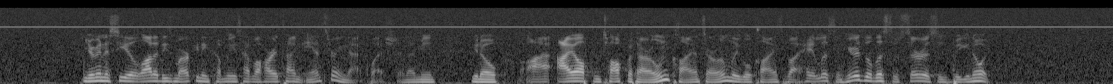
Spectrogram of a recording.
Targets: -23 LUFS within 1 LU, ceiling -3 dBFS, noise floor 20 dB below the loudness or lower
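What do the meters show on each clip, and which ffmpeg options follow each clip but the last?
steady tone 5800 Hz; tone level -29 dBFS; noise floor -31 dBFS; noise floor target -46 dBFS; loudness -25.5 LUFS; peak -6.5 dBFS; loudness target -23.0 LUFS
-> -af "bandreject=f=5.8k:w=30"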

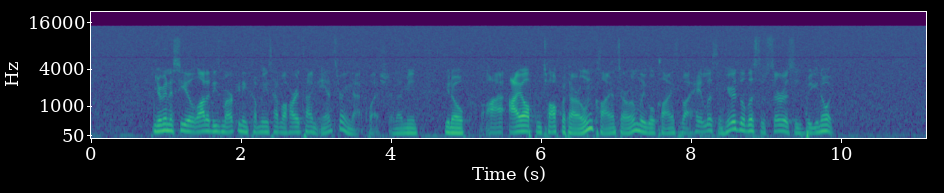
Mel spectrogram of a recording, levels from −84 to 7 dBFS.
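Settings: steady tone none; noise floor -39 dBFS; noise floor target -49 dBFS
-> -af "afftdn=nr=10:nf=-39"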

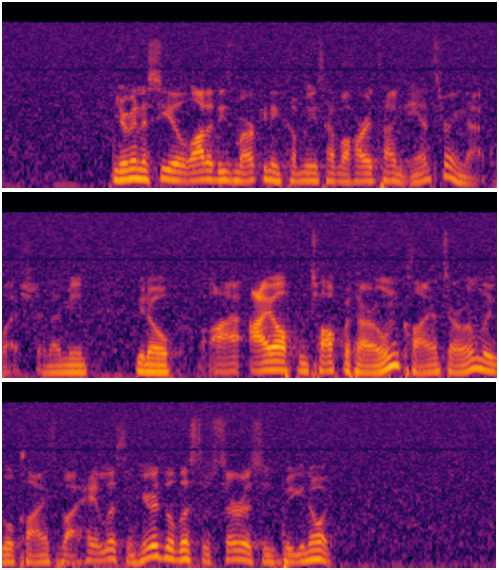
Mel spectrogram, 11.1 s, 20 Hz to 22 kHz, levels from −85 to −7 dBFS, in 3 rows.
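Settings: noise floor -47 dBFS; noise floor target -49 dBFS
-> -af "afftdn=nr=6:nf=-47"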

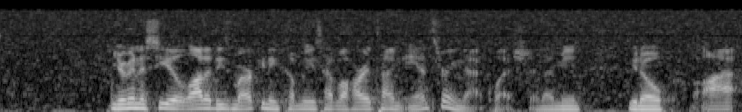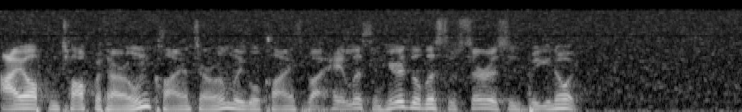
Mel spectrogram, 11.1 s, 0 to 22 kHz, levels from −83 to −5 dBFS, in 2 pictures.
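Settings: noise floor -50 dBFS; loudness -29.0 LUFS; peak -7.5 dBFS; loudness target -23.0 LUFS
-> -af "volume=6dB,alimiter=limit=-3dB:level=0:latency=1"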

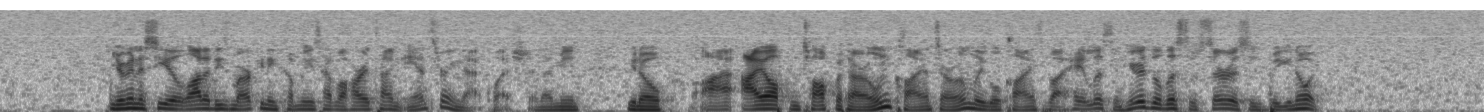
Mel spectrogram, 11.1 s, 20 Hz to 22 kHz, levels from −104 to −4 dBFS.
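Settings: loudness -23.0 LUFS; peak -3.0 dBFS; noise floor -44 dBFS

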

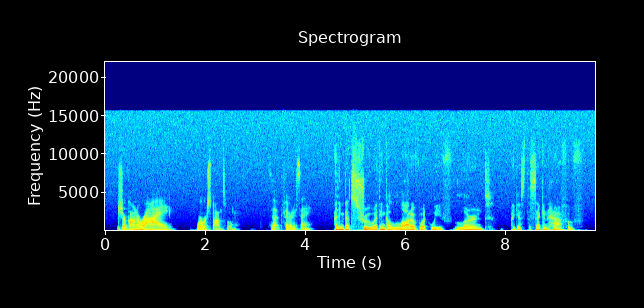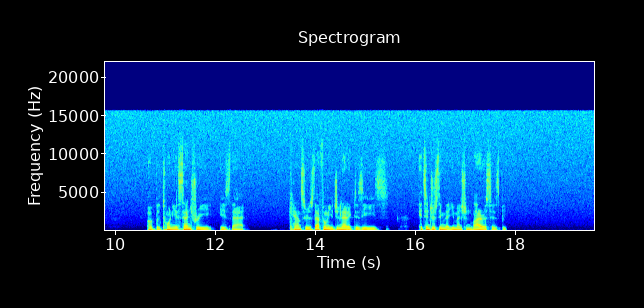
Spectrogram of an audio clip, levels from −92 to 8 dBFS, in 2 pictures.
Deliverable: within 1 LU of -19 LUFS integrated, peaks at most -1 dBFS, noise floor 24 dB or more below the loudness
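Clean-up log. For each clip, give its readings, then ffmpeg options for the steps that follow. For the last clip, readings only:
noise floor -49 dBFS; noise floor target -52 dBFS; loudness -28.0 LUFS; peak -12.5 dBFS; loudness target -19.0 LUFS
-> -af "afftdn=nr=6:nf=-49"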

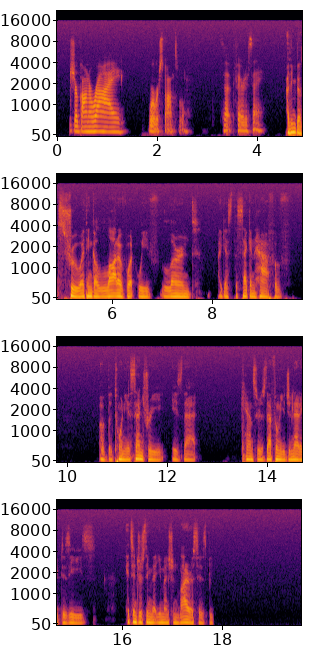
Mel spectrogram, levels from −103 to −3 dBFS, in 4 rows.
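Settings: noise floor -53 dBFS; loudness -28.0 LUFS; peak -12.5 dBFS; loudness target -19.0 LUFS
-> -af "volume=9dB"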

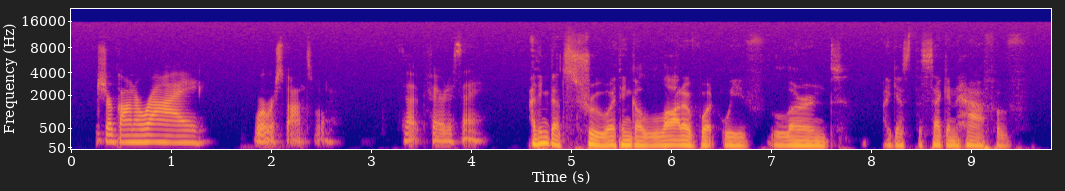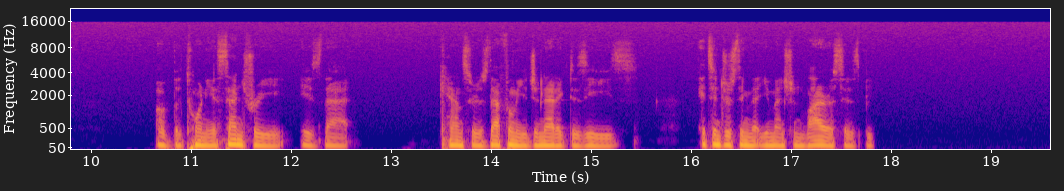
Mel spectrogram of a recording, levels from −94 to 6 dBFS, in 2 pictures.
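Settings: loudness -19.0 LUFS; peak -3.5 dBFS; noise floor -44 dBFS

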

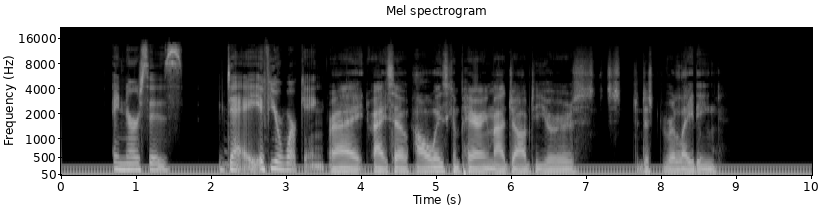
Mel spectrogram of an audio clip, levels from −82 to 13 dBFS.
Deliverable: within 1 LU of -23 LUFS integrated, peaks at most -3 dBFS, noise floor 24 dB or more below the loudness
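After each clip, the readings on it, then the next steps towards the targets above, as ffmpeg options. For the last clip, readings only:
hum 50 Hz; harmonics up to 250 Hz; hum level -25 dBFS; loudness -18.0 LUFS; peak -2.0 dBFS; loudness target -23.0 LUFS
-> -af "bandreject=f=50:t=h:w=4,bandreject=f=100:t=h:w=4,bandreject=f=150:t=h:w=4,bandreject=f=200:t=h:w=4,bandreject=f=250:t=h:w=4"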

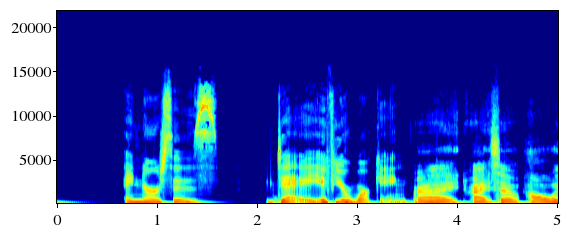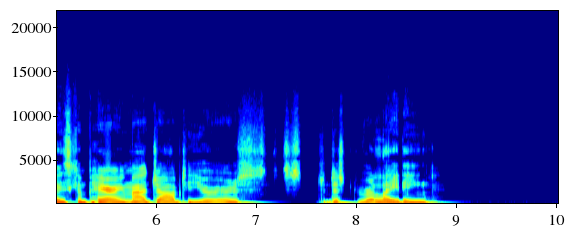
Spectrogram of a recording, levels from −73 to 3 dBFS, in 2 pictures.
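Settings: hum none; loudness -18.5 LUFS; peak -2.5 dBFS; loudness target -23.0 LUFS
-> -af "volume=-4.5dB"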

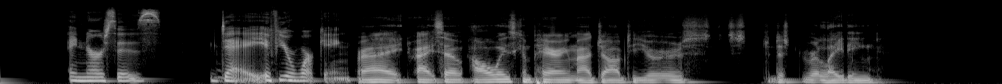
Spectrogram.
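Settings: loudness -23.0 LUFS; peak -7.0 dBFS; noise floor -75 dBFS

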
